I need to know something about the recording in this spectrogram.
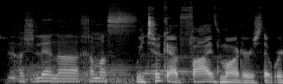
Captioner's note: through translator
